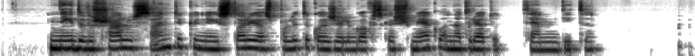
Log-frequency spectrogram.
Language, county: Lithuanian, Telšiai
